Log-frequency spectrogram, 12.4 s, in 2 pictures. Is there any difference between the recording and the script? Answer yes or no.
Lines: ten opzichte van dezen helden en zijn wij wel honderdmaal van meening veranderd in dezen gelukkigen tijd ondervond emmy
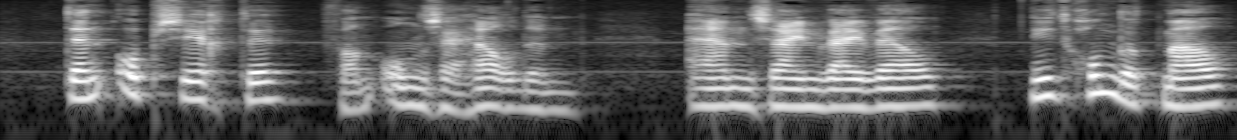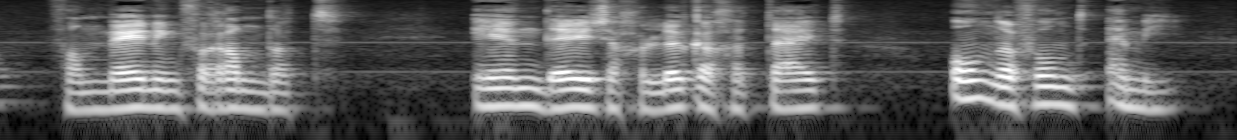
yes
